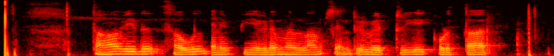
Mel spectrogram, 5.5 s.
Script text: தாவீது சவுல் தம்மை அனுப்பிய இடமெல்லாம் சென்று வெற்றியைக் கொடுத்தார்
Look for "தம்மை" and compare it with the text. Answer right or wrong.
wrong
